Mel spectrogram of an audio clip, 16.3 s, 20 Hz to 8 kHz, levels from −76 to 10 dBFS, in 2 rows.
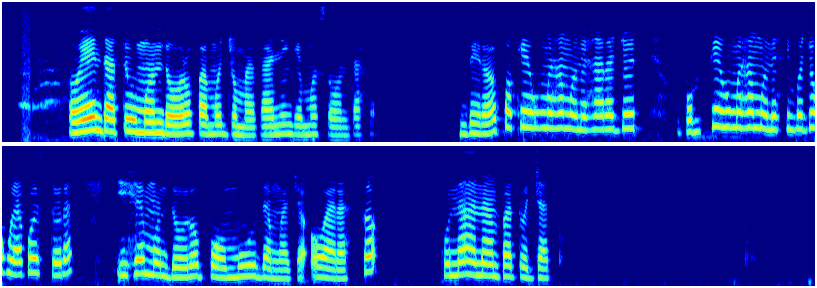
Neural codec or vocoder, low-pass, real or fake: none; 7.2 kHz; real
